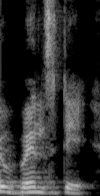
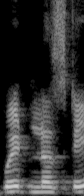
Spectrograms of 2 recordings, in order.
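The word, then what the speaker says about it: Wednesday: आपल्या लिस्ट मध्ये आहे वेनसडे मल्टिपल टाईम आपण या वर्ड प्रोनन्सिएशन वेडनेसडे अस ऐकतो पण या शब्दामध्ये डी हा सायलेंट असल्यामुळे आपण याच प्रोनन्सिएशन वेनसडे असं करायला हवं जर हा व्हिडिओ तुम्हाला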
